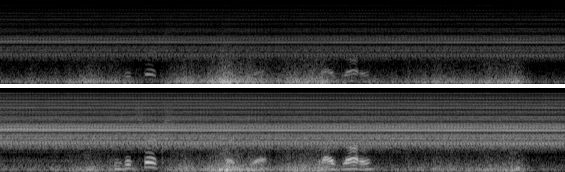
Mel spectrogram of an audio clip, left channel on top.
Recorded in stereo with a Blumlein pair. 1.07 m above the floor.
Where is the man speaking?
55° right.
